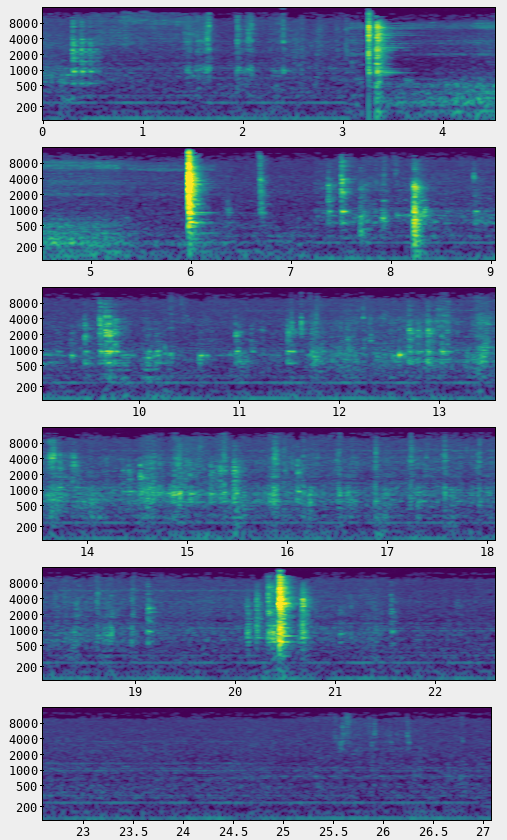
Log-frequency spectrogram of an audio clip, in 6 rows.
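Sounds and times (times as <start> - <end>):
spatula scraping a saucepan: 0.0 - 2.7, 7.4 - 19.2.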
